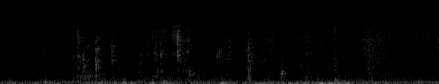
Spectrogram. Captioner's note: paper rustles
